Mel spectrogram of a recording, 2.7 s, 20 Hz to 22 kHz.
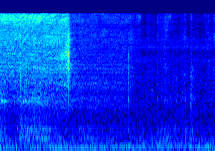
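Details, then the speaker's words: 1944 Allis-Chalmers WC tractor: a sharp, steady high hiss of air leaking from an old tire, cutting off abruptly. "okay there you have it folks you can hear it hissing away there"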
